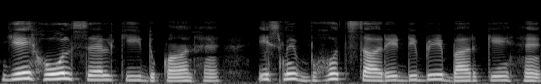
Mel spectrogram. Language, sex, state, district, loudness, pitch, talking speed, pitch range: Hindi, female, Punjab, Kapurthala, -17 LUFS, 195 Hz, 120 wpm, 175-235 Hz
